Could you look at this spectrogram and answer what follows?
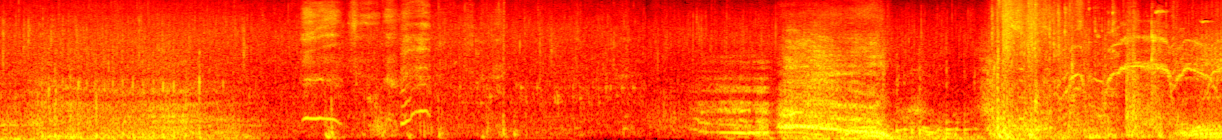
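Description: Film soundtrack: steady heavy rain under the Tyrannosaurus rex's deep growls, with a loud falling growl about eight seconds in. Near the end a girl screams in repeated high-pitched cries.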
